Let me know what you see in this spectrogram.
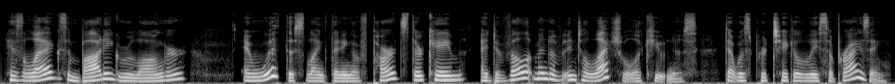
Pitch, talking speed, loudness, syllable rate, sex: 190 Hz, 155 wpm, -15 LUFS, 5.5 syllables/s, female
